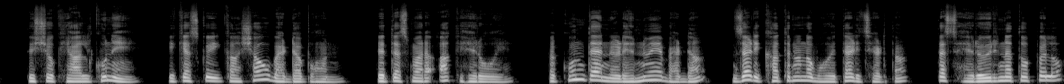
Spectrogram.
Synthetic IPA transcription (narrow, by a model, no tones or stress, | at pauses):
t̪ɪʃokʰjaːlkʊne | kikɛːskoːikãːʃaːubʱɛːɖapoːn | t̪et̪ɛːsmaːɾaʔɐkɦeɾoːe | t̪akʊnt̪ɛːnɪɽeːnʊʋẽbʱɛːɖã | d͡zɛːɽikʰɐt̪ɾãnɐbʱoːet̪ɛːɽit͡sʰeːɽt̪ã | t̪ɛːsɦeɾoːiɾinɐt̪oːpeːloː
